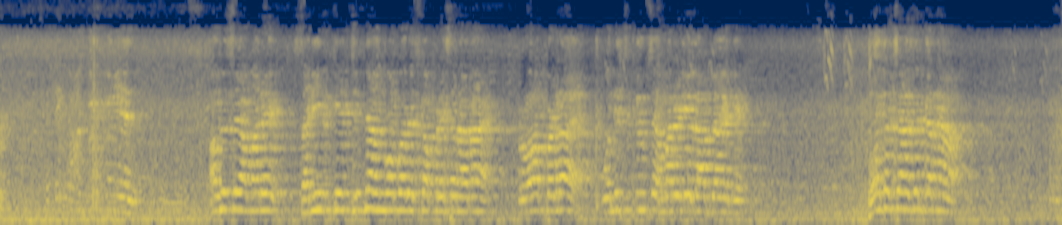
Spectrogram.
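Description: A man's voice calls out instructions through a loudspeaker outdoors.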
